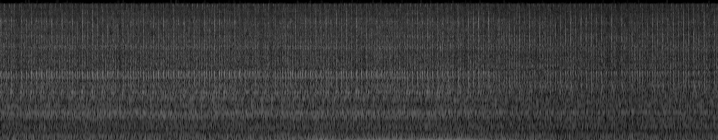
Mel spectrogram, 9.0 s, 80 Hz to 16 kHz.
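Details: Toyota 4S-FE engine: sharp regular knocking, roughly 158 per minute, over a steady idle; definite internal knock, source unknown.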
